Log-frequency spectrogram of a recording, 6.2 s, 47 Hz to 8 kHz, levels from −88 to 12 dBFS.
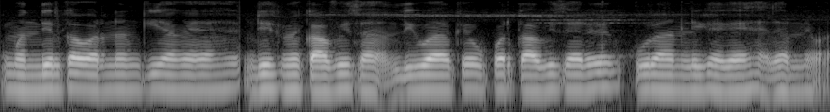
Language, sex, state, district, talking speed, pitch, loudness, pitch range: Hindi, male, Bihar, Jahanabad, 190 wpm, 135 Hz, -21 LUFS, 130-135 Hz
